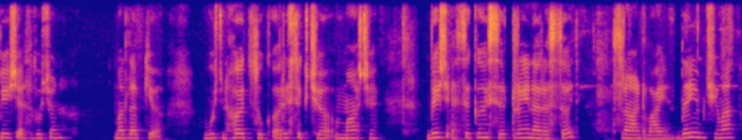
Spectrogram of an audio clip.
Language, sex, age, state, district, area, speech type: Kashmiri, female, 60+, Jammu and Kashmir, Ganderbal, urban, spontaneous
